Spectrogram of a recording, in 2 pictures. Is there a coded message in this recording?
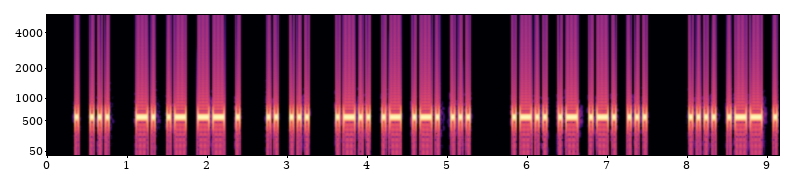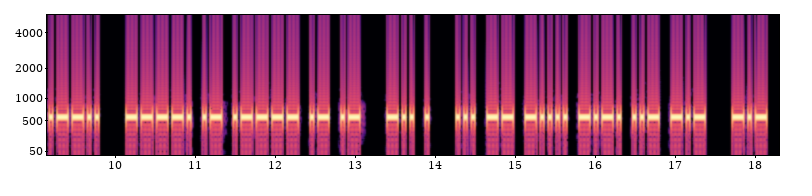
Yes: Morse code from 0.3 to 18.1 s, heard as a keyed tone, about 25 wpm, 570 Hz. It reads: ES NAME IS LARS LARS HW? 9A1AA DE SM6CUK K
